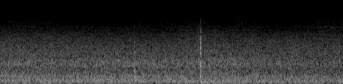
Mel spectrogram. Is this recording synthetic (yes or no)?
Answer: no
